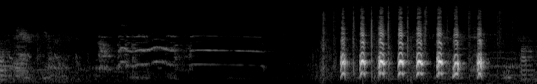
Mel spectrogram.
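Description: Cartoon hen clucking in a fast, even run of about a dozen clucks, starting about three seconds in. Before it comes a faint held tone.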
